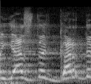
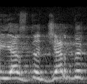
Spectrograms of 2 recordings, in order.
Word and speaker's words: یزدگرد: یزدجرد، اس کو یزدگرد بھی کہتے ہیں ایرانی لب و لہجے میں. عربی میں یزدجرد کہتے ہیں.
